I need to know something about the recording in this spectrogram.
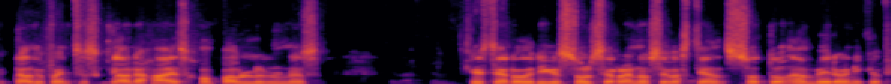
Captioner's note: speaking in a foreign language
